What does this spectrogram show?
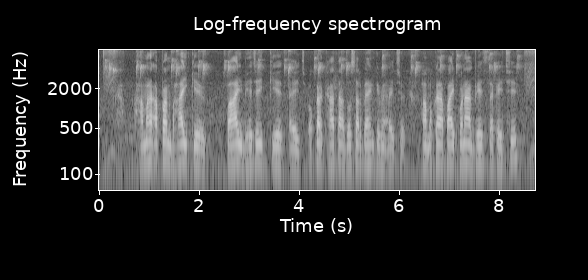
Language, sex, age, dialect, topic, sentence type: Maithili, male, 18-24, Southern/Standard, banking, question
